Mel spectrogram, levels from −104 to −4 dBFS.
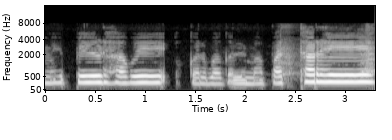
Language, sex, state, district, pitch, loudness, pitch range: Chhattisgarhi, female, Chhattisgarh, Raigarh, 270 Hz, -13 LUFS, 250-290 Hz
